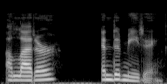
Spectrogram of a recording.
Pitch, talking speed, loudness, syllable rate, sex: 200 Hz, 180 wpm, -17 LUFS, 6.3 syllables/s, female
